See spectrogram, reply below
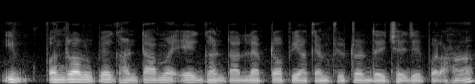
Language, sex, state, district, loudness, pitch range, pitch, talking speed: Maithili, male, Bihar, Supaul, -19 LUFS, 95-105 Hz, 100 Hz, 200 wpm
